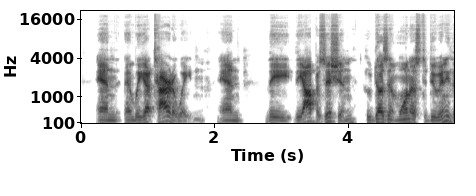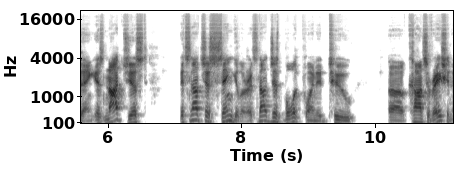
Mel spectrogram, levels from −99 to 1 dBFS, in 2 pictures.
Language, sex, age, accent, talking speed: English, male, 40-59, American, 175 wpm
